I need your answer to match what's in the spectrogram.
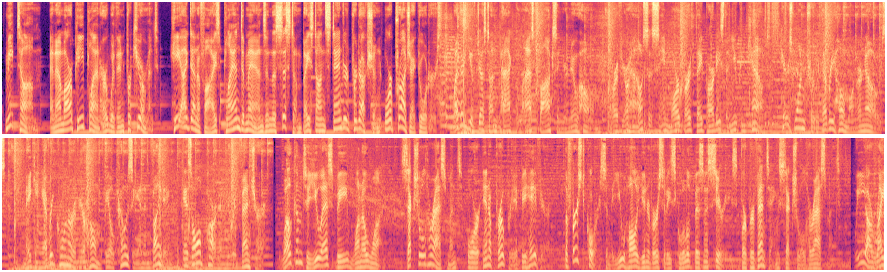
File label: Corporate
